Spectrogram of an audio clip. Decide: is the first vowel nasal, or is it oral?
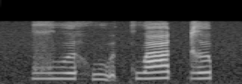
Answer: oral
